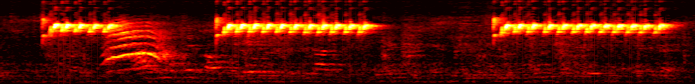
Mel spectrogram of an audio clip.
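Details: Three high, evenly pulsed trills from a goldfinch-canary mule, each lasting about a second and a half. Between the first two come some lower, slurred descending notes. Part of an opening-phrase lesson.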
